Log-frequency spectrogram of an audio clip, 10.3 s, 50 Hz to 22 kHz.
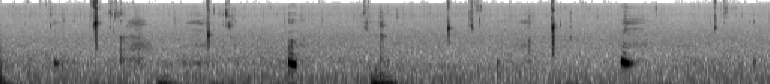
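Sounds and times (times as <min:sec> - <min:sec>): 
soft wet kissing smacks between two people cuddling in a sleeping bag: 0:01.2 - 0:01.6, 0:02.7 - 0:03.1, 0:06.0 - 0:06.4, 0:07.3 - 0:07.6, 0:09.5 - 0:09.7.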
